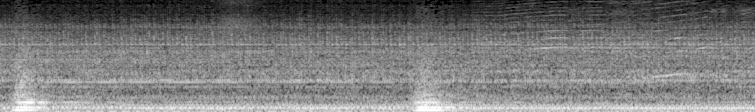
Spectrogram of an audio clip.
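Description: A low machine hum drones steadily.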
